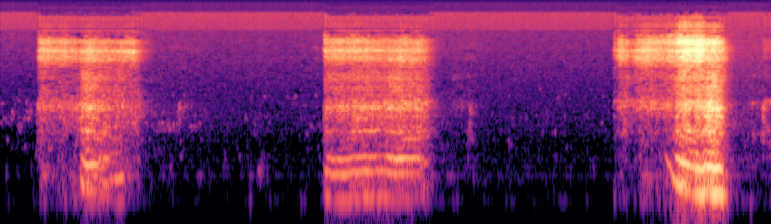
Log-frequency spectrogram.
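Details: Chinese woman snoring with her mouth open, sometimes on exhalation: three loud, rough snores separated by silent pauses, the last the loudest and harshest.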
